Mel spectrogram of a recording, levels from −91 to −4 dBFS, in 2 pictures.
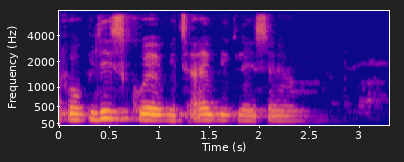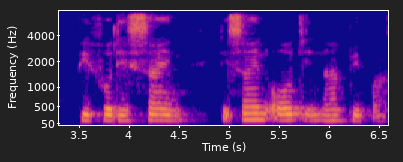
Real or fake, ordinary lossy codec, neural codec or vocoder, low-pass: fake; none; vocoder, 22.05 kHz, 80 mel bands, Vocos; 7.2 kHz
